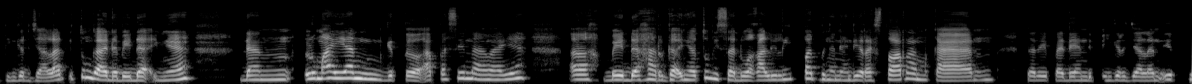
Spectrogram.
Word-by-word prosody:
pinggir 180 +1 -7
jalan, 170 +7 -2
itu - - -19
nggak 205 -10 +6
ada 190 - +3
bedanya 190 +7 +1 0.5
dan 215 +2 -1 0.2
lumayan 275 -2 +6
gitu, 200 -1 -1
apa 205 +6 -4
sih 280 +4 -2
namanya, 240 +2 0 0.4
eh, 230 +1 +2
beda 205 +1 +2
harganya 215 -1 0
tuh 285 +8 -1
bisa 235 -6 0
2 195 +1 -1
kali 195 +2 0
lipat 245 +5 -3
dengan 205 -4 -5
yang - - -7
di - - +1
restoran 220 +5 -1
kan, 180 -1 0 0.5
daripada 185 -2 -5
yang 185 0 -5
di 180 - -11
pinggir 190 0 -7
jalan 175 -1 -4
itu, 225 0 -6
210 Hz, 155 wpm, -22 LUFS, 190-235 Hz, 0.5 s, nggak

